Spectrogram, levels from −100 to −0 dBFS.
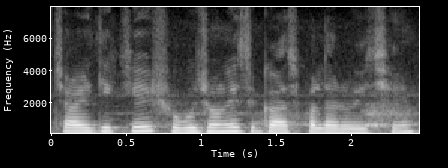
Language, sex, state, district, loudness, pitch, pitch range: Bengali, female, West Bengal, Alipurduar, -15 LUFS, 220 Hz, 205-225 Hz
